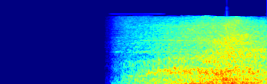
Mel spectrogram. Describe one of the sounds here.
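A wave crashes and roars.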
